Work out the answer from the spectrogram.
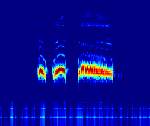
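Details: Spotted dove call used as a decoy to lure wild doves: three low hooting coos, two short notes followed by a longer drawn-out coo, in a quiet setting.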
